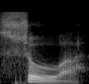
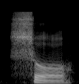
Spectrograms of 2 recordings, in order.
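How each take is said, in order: First: The vowel carries a slight W-like glide. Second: The vowel is soft with no W glide. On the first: The speaker calls it wrong. "you're trying to make a nice sound, saw, perhaps even a slight W E sound" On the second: The speaker calls it right. "most Brits would say would say saw"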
